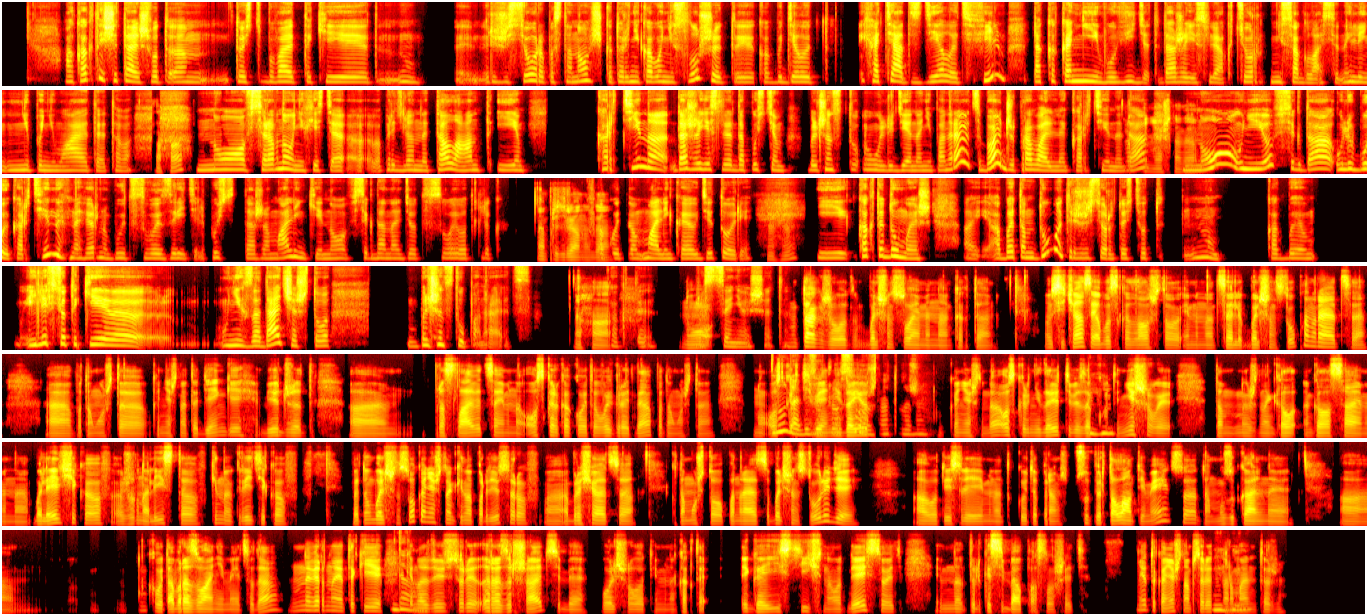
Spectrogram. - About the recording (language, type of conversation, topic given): Russian, podcast, Как хороший саундтрек помогает рассказу в фильме?
- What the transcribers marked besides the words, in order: tapping; laughing while speaking: "картины"; grunt; "бюджет" said as "биджет"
